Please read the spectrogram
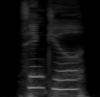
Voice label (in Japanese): "センキュー", kawaii voice; ASMR; 色々なワンショット; 1200 kawaii voice!!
